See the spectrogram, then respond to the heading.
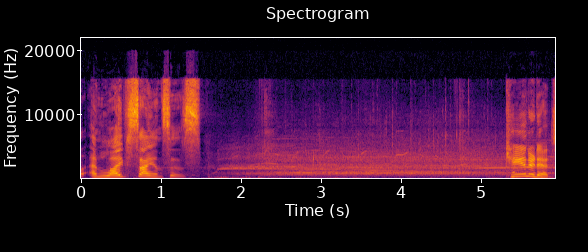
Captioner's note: applause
